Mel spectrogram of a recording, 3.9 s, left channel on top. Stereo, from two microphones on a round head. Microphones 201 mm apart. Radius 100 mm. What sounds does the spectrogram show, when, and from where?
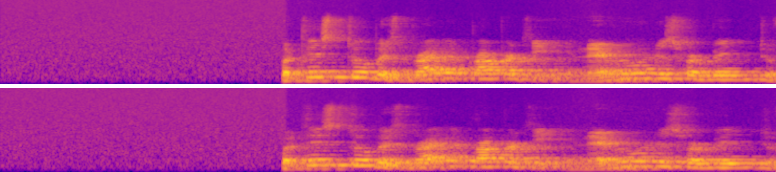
1.4 s a man speaking: 65° left (ahead or behind), 4 m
